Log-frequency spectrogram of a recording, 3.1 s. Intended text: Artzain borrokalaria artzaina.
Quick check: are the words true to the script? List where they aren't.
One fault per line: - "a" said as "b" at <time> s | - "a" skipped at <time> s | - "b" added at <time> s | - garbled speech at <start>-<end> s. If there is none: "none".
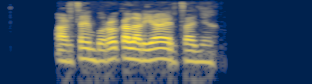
none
